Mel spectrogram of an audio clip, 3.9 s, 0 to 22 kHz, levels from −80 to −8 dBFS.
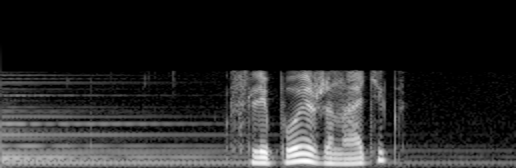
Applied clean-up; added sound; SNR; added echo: none; Strum; 16 dB; none.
